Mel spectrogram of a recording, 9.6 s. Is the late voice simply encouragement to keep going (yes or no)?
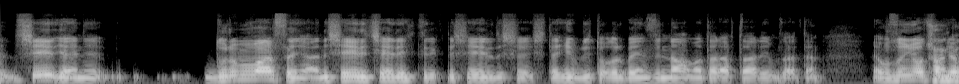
yes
